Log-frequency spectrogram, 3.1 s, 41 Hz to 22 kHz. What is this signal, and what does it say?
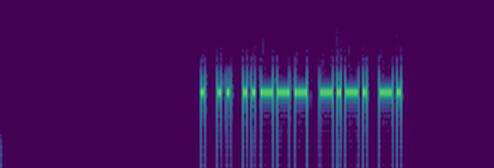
Morse code, heard as a keyed tone, about 44 wpm, 700 Hz. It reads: EI2CN
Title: Call Signs Repeated 3x - 45wpm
